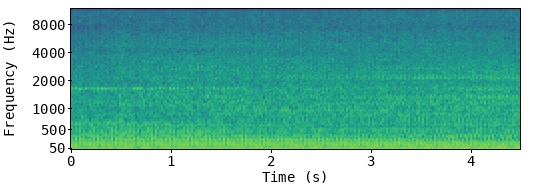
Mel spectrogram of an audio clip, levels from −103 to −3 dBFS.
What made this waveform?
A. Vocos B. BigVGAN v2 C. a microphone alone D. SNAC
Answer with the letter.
C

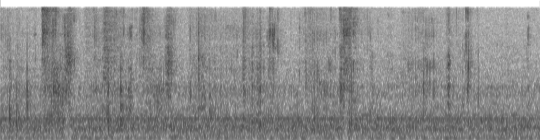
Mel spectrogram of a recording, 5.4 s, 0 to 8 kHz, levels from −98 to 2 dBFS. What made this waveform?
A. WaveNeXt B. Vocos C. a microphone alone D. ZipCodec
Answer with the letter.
C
